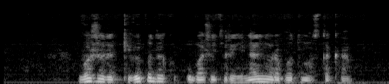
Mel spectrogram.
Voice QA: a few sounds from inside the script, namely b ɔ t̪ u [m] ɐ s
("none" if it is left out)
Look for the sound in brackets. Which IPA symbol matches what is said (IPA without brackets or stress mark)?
m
